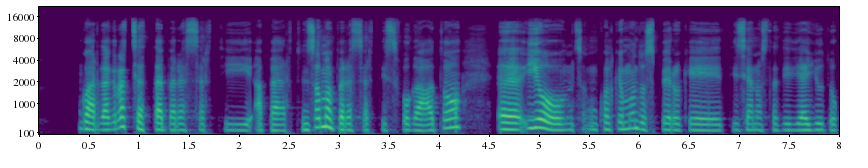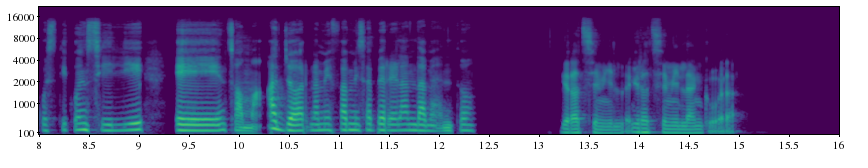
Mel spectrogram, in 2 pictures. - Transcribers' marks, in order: none
- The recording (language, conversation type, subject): Italian, advice, Come posso mantenere una concentrazione costante durante le sessioni di lavoro pianificate?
